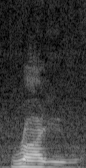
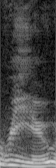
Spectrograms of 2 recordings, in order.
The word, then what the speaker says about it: Ryu: The man, the myth, the legend, Hadouken Ryu. Or Ryu, if you want to say it proper.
